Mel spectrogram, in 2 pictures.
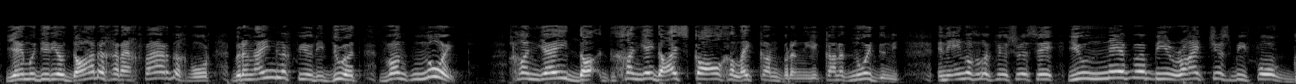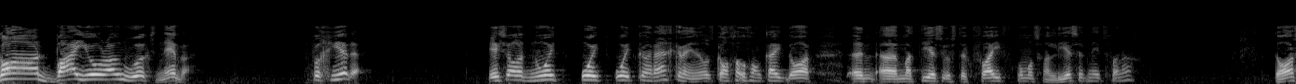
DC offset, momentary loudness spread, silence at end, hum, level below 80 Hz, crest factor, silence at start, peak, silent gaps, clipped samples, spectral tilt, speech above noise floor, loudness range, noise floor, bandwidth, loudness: under 0.1%; 13 LU; 0 s; none; -60 dBFS; 20 dB; 0.05 s; -2 dBFS; none; under 0.1%; -5.5 dB/octave; 46 dB; 9 LU; -67 dBFS; 6.6 kHz; -21 LUFS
